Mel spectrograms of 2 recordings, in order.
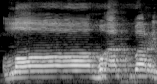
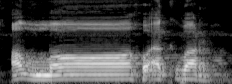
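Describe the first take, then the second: First: The final sounds of the phrase are dropped. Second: Every sound of the phrase is fully pronounced. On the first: The speaker calls it wrong. "Kurang ujungnya" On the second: The speaker calls it right. "bujur-bujur mengucapkannya"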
